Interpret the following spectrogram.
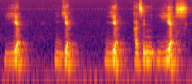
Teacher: the center of the tongue touches or approaches the hard palate, the middle of the oral tract, or the roof of the mouth. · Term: palatal sound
